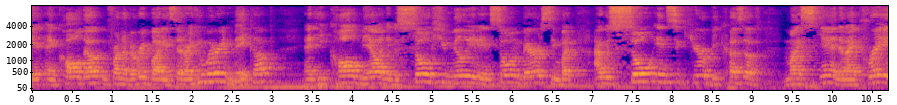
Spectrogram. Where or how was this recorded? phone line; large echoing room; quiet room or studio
large echoing room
